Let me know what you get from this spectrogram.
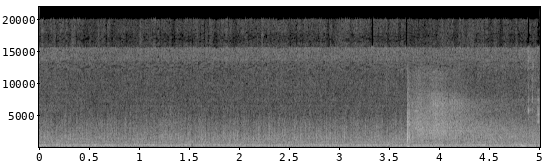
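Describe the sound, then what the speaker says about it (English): A constant low rumble with a sudden sharp blast partway through, followed by heavier booming noise, like explosions in Kerbal Space Program. "I'm hearing multiple explosions."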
